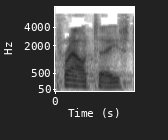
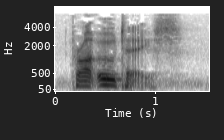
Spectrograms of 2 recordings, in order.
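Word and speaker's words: praoutes (πραΰτης): Now, that's not a diphthong there. It's not praoutes, two syllables. It's three syllables. And therefore, we have the accent on the upsilon, praoutes.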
